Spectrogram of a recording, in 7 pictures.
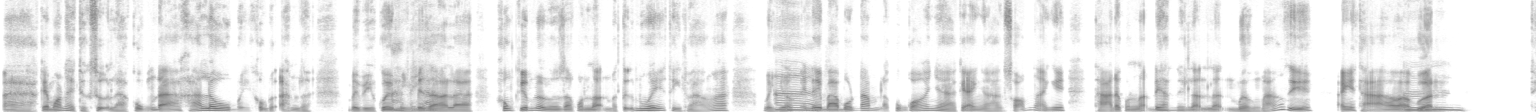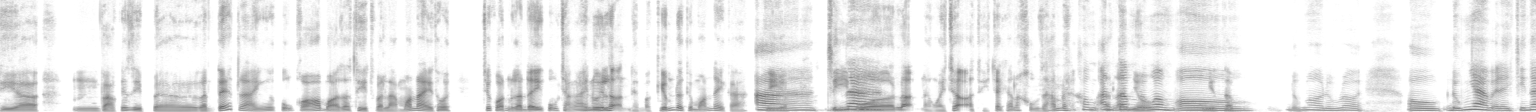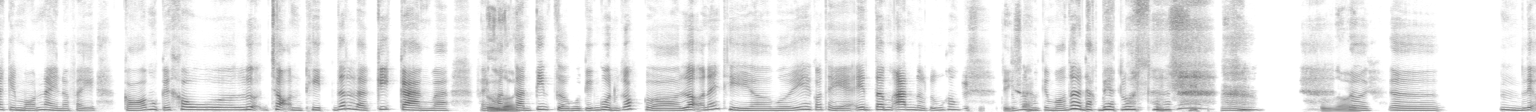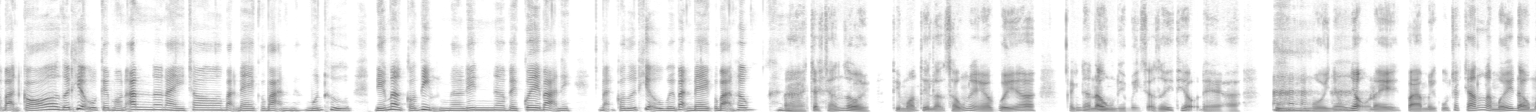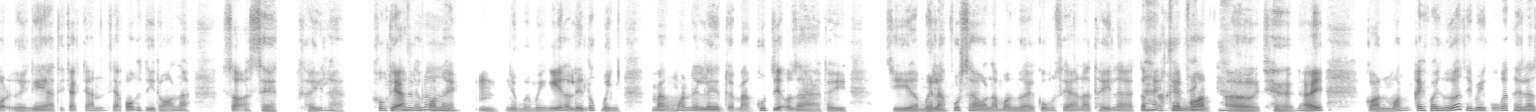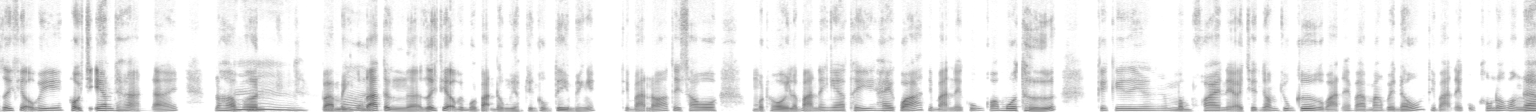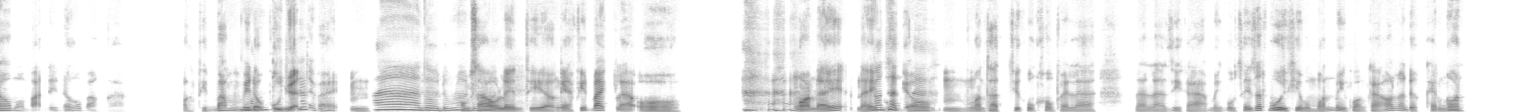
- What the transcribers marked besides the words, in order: tapping; other background noise; chuckle; laugh; chuckle; laughing while speaking: "À"; chuckle; in English: "feedback"; laugh
- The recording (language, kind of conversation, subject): Vietnamese, podcast, Món ăn gia truyền nào khiến bạn nhớ nhất nhỉ?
